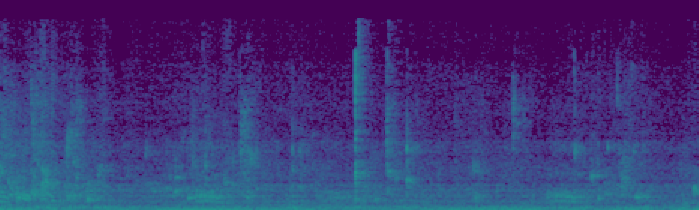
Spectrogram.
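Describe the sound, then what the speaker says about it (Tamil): Water is poured into soaked tamarind and tomato and mixed by hand to make rasam, giving a steady wet sloshing and trickling that runs close and continuous throughout, with no talk. "இதை வந்து நம்ம தேவைப்படுற அளவுக்கு தண்ணி விட்டு கரைச்சிக்கிடுவோம்."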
